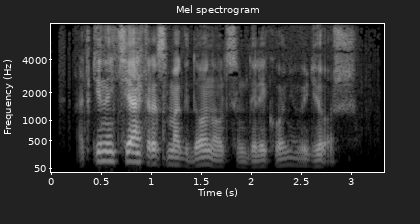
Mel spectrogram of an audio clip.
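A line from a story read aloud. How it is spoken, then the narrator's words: Sighing. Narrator (Russian): вздохнула Мара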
